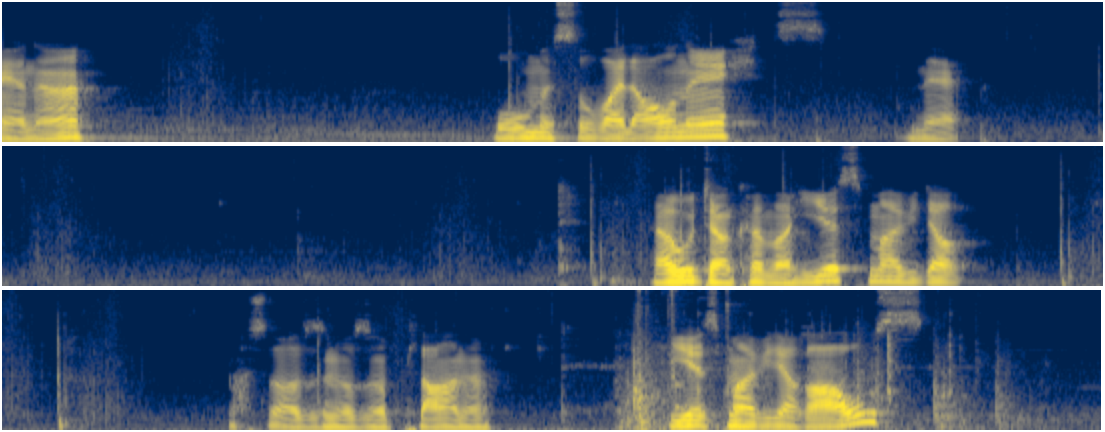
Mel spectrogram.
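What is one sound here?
Footsteps thud slowly on wooden boards.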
